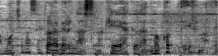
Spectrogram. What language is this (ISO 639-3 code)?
jpn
